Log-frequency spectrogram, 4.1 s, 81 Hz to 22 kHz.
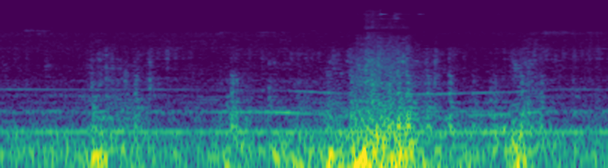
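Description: Liebherr 904 excavator heard from inside its cab: the diesel engine and hydraulics run with a steady tone while the bucket knocks and scrapes against rock. A louder grinding crunch of rock comes about two and a half seconds in.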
